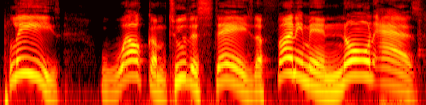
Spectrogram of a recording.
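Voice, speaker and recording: A man's voice: high-pitched, big pitch swings, slow pace, a bit bright, no echo, studio quality. A man hosting a casual interview and introducing his guests in a playful, hyped way. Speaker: host.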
